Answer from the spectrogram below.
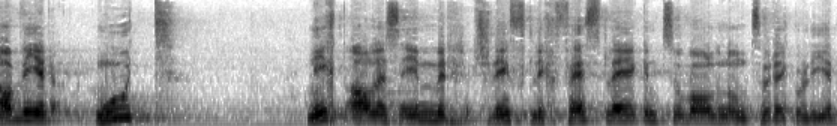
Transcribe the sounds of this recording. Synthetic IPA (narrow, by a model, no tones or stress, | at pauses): hɑːbəniːɾmuːt | nɪxtɑlːəsɪməɾʃɾɪftlɪçfɛstleːɡənt͡suvɔlənʊnt̚t͡suɾɛɡuliːɾə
